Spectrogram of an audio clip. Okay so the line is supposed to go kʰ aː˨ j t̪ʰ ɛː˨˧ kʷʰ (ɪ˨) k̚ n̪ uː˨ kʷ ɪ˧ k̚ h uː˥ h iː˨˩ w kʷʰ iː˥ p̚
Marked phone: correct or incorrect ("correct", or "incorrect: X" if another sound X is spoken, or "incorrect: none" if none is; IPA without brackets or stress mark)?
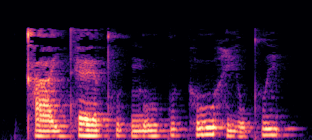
correct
